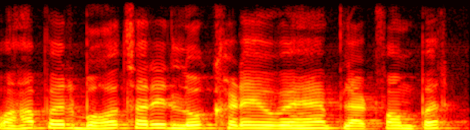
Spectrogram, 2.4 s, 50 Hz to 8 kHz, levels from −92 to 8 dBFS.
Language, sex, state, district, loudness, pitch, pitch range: Hindi, male, Jharkhand, Palamu, -12 LUFS, 190 Hz, 185-200 Hz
